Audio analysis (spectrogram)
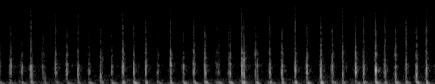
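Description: Short nails tap and scratch along the body of an empty, hollow clear plastic bottle with a teal cap, held sideways. About 38 quick, steady, hollow clicks follow one another, each a dull thud with a mid-pitched plastic tone that dies away almost instantly.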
